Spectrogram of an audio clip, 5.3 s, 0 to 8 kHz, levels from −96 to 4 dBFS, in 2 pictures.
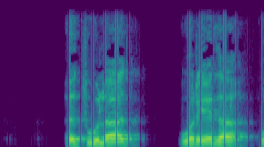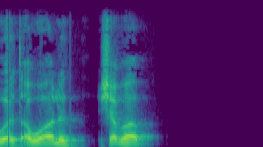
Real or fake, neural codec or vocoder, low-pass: real; none; 7.2 kHz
